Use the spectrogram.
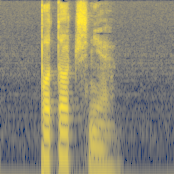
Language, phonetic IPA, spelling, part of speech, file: Polish, [pɔˈtɔt͡ʃʲɲɛ], potocznie, adverb, Pl-potocznie.ogg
